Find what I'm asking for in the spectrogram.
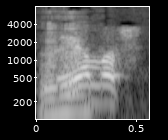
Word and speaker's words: демос: Вот как раз речь шла о слове «демос». Именно так оно произносится, вот «демос».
